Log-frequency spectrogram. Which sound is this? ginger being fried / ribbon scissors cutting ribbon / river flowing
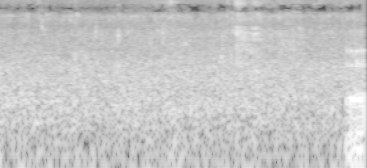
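river flowing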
